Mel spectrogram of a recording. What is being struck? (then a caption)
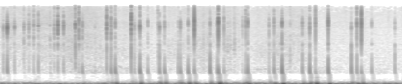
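Roll of plastic adhesive tape. A roll of plastic adhesive tape is tapped and scratched with quick, dry, bright clicks and light scratches that stop almost instantly, repeating in an uneven, rapid pattern. A steady low hum runs quietly underneath throughout.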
